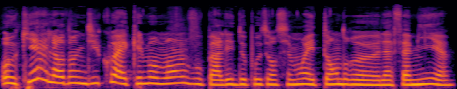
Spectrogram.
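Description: A woman hosts a casual podcast interview and puts friendly, informal questions to her guest. Her voice sits a little high. The recording is dry and close. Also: steady tone, brisk, warm tone, no echo. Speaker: podcast host.

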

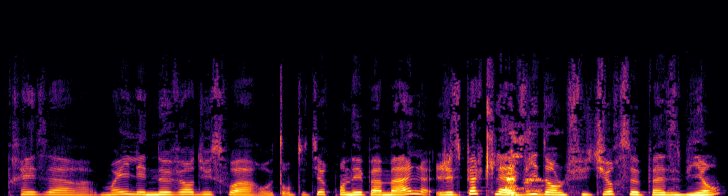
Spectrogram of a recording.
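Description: Chatty higher-voiced woman host. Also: moderate pace, no echo, clean studio sound. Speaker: podcast host. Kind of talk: casual interview hosting.

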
